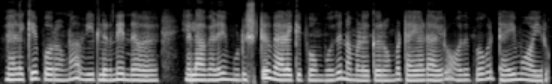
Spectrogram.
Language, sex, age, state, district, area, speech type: Tamil, female, 18-30, Tamil Nadu, Coimbatore, rural, spontaneous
